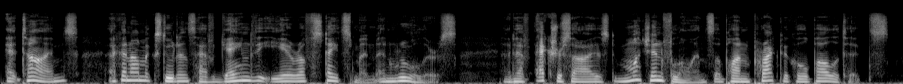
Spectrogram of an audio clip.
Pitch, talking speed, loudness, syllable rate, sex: 140 Hz, 135 wpm, -20 LUFS, 4.9 syllables/s, male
